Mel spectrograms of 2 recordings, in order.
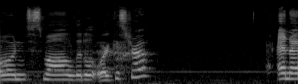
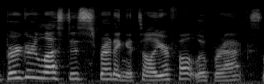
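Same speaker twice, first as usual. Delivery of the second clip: usual speaking voice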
